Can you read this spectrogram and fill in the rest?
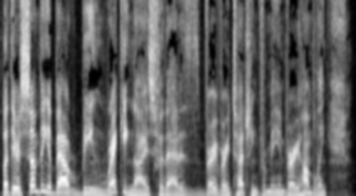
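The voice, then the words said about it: Noticeable accent. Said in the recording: “I recognize your voice. Yeah, I can't really hide this accent, can I?”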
